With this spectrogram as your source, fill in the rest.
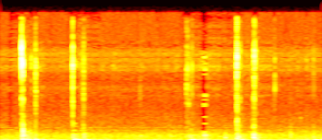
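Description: Typing Arduino code on a computer keyboard, with a few scattered clusters of crisp keystrokes separated by short pauses, close up and moderately quiet with no voices.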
